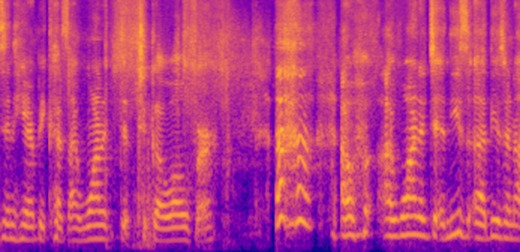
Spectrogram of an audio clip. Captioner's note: chuckles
